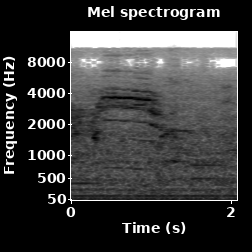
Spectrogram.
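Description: A house cat meows once, a drawn-out, rising-then-falling call heard fairly near in a quiet room, with faint background hum around it.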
